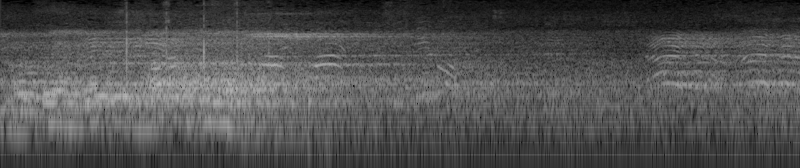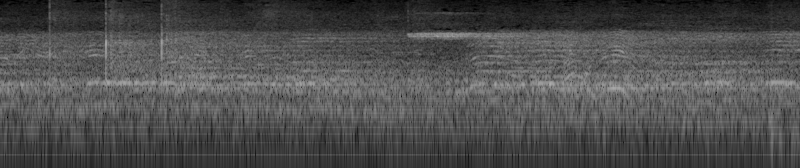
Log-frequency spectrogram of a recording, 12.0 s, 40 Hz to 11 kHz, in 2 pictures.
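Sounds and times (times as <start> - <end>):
voices in a sports hall: 0.0 - 12.0
referee's whistle blast: 9.0 - 9.6.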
